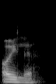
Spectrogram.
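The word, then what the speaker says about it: Euler: de un método de oilers algunos dicen hola yo creo que me parece que la forma correcta de pronunciar es hoy les pero de ello no estoy totalmente seguro entonces la principal causa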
